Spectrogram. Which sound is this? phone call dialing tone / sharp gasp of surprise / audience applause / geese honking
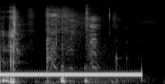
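phone call dialing tone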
